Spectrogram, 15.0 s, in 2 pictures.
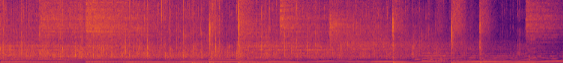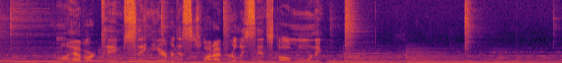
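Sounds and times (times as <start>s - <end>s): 
audience clapping: 0.0s - 7.7s
sustained keyboard chords: 0.0s - 14.9s
speech: 8.6s - 12.0s.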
